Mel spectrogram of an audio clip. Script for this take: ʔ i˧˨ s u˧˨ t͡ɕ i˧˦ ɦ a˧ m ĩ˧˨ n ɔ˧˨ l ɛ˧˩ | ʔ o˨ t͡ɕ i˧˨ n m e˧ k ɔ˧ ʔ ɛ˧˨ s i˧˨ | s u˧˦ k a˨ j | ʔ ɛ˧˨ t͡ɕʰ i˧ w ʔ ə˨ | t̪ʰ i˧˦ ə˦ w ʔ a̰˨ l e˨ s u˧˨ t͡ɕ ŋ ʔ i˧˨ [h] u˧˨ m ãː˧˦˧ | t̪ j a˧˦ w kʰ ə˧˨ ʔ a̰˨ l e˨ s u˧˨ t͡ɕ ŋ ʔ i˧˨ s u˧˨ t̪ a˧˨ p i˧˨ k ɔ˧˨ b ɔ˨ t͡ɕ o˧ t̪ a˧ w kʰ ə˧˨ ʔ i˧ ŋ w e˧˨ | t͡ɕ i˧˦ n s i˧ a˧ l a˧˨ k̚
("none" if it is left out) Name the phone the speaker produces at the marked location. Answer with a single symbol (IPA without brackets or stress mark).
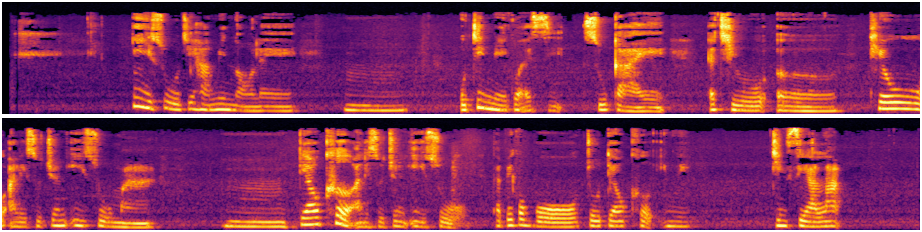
s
